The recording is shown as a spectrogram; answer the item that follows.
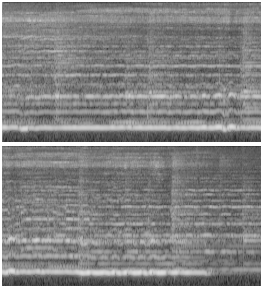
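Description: Gospel song with a female singer holding one long, steady note over soft backing music, wavering slightly around the middle and ending just before the end.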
